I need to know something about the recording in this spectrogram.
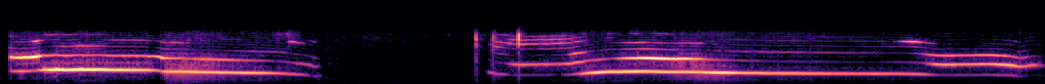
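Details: Puppy howling after missing its mother: two drawn-out, tonal howls, each starting higher and sliding gently downward, separated by a second of silence and a short yelp.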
